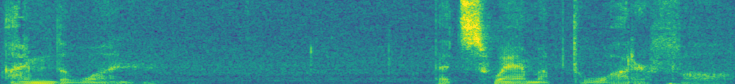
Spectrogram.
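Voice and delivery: close, very hushed, barely audible whisper. Narrating a story, the teller voices a man who leans forward and whispers. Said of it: "he leans forward and he whispers".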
